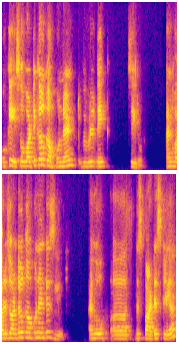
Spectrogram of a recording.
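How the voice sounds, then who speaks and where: A woman with an unremarkable speaking voice and a fairly high pitch. She talks at a fairly quick pace with fairly even intonation. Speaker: physics teacher. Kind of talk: lecture.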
